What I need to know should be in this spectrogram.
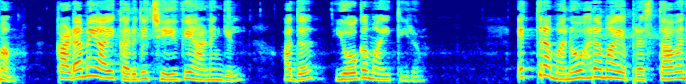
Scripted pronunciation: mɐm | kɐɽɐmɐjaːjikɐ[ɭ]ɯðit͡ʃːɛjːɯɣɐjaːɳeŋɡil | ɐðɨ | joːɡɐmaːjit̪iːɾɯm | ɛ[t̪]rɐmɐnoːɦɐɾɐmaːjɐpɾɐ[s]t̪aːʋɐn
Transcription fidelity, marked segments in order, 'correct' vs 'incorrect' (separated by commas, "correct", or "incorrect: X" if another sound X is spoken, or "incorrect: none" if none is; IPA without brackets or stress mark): incorrect: ɾ, correct, correct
